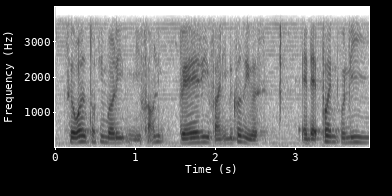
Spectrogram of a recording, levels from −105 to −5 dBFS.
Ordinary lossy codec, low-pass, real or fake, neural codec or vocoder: none; 3.6 kHz; real; none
